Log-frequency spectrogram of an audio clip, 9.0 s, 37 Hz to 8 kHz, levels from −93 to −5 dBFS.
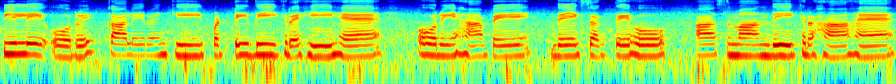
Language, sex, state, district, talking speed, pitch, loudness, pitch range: Hindi, female, Haryana, Jhajjar, 125 wpm, 230 Hz, -14 LUFS, 225-240 Hz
